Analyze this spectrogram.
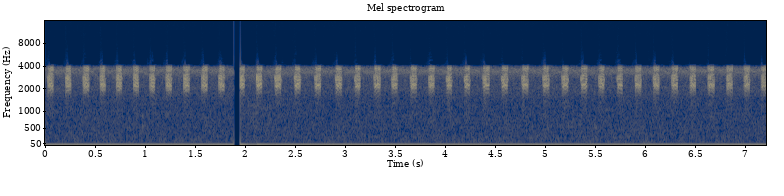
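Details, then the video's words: A grey cicada (Cicada orni) sings in southern France in rapid, evenly spaced buzzy pulses, about five each second. "Concert à La Cigale Prades Cicada orni"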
